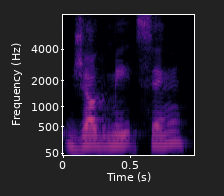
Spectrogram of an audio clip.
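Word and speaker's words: Jagmeet Singh: the way i i i realize now i've been pronouncing his name wrong it is jug meat singh and i will probably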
